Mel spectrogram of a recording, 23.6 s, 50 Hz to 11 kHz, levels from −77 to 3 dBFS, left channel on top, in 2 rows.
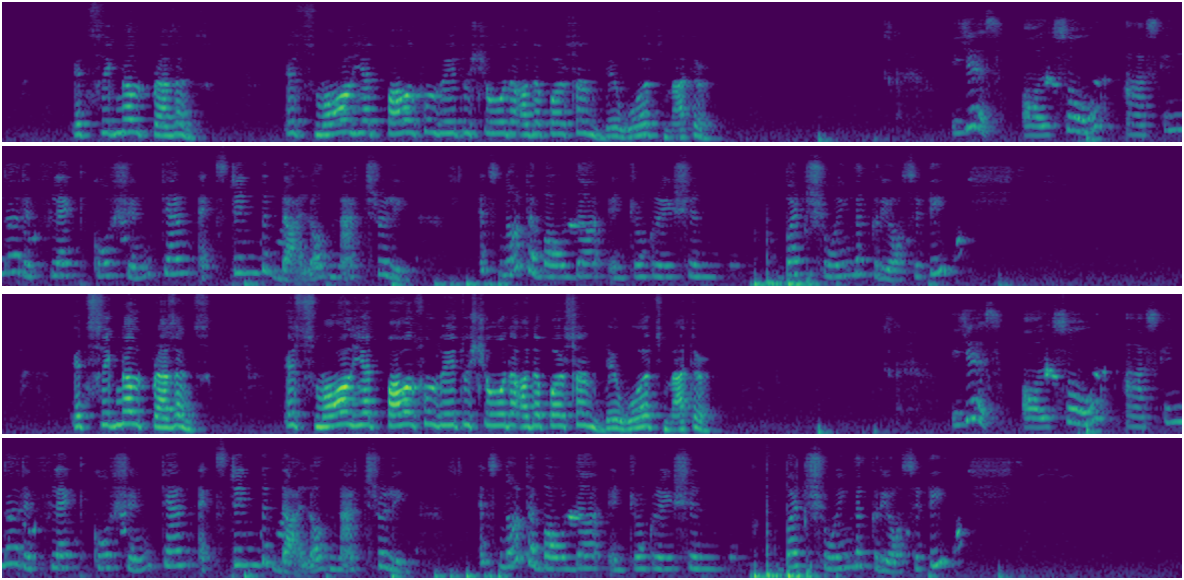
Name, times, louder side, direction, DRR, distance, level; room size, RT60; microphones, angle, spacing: voice 1, 0.7-1.9 2.8-7.1 10.4-10.6 17.5-17.6, right 7 dB, 90° right, 0.3 m, -23 dB
voice 2, 9.5-15.9 16.7-19.0 19.5-21.9, right 2 dB, 15° right, 0.7 m, -35 dB
3.4 x 2.1 x 3.7 m
head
